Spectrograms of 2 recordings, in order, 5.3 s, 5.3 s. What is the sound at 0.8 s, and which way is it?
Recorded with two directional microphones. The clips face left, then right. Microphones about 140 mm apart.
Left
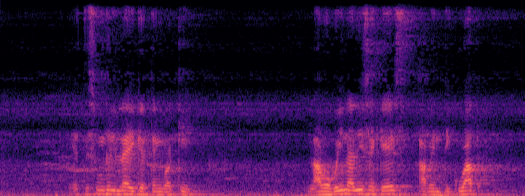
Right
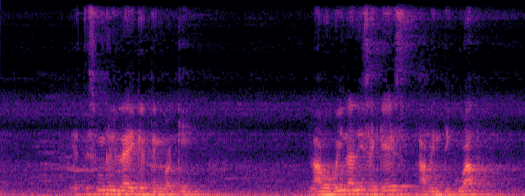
Speech, 35° left (ahead or behind).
